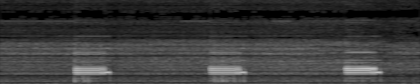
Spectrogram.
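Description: Three short, identical data-tone bursts about a second and a third apart from a Midland NOAA weather radio's speaker: the two-tone warble of the EAS/SAME end-of-message code, marking the end of the severe thunderstorm watch broadcast.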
